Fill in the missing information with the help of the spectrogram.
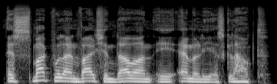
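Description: A man's voice: mid-range voice, fairly even intonation, moderate pace, dry recording, studio quality, natural voice. A man voicing a curt, guarded young male servant in a storybook.

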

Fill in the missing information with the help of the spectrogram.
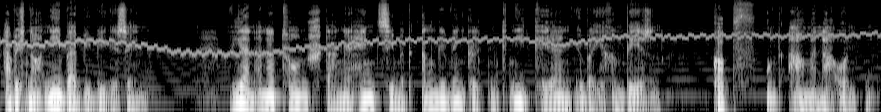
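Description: A man's voice: extremely low pitch, lively intonation, normal speed, over music. A man narrating a children's audio drama in a storytelling manner. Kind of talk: scripted narration.

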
